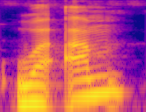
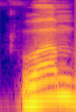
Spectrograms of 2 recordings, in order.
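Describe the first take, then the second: First: The vowel is stretched out before the m. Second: The short vowel runs straight into the m. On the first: The speaker calls it wrong. "bukan waam" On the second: The speaker calls it right. "langsung masuk ke huruf mim"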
